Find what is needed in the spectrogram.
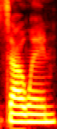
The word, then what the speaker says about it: Samhain: I think they pronounced it Samhain. It's not spelled that way, but that's how they said it.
